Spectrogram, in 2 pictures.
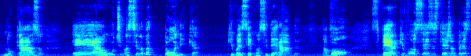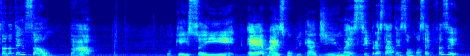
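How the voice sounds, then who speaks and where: A woman teacher leads an online class, her voice a touch higher than most. She explains patiently and often asks and answers her own questions. A faint noise hangs under the recording.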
